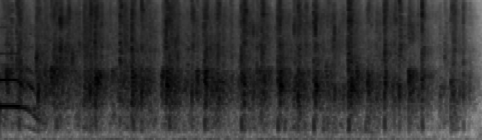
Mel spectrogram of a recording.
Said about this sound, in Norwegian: Dere må bare gi dere sjæl en applaus og skål og sånn faen.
